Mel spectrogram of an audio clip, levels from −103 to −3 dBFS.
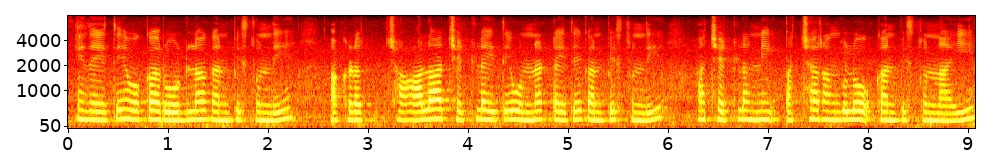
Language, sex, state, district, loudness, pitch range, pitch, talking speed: Telugu, female, Telangana, Hyderabad, -17 LUFS, 220-235 Hz, 225 Hz, 100 wpm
